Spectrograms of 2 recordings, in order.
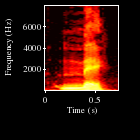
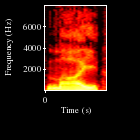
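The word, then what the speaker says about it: mai: then you pronounce it me me okay so don't pronounce e don't try to pronounce it no it's me me so it's not my it's me okay and then here well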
